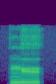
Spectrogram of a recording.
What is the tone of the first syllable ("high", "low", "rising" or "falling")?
high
